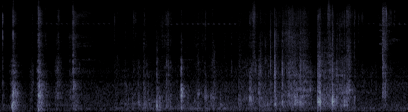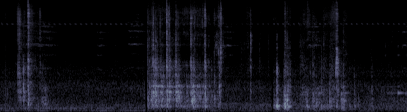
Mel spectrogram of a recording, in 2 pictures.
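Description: Handling noises from a car's trunk: a string of clicks and knocks with rustling as the trunk is opened and the floor cover and space-saver spare wheel are lifted out, with a louder scraping stretch about two-thirds of the way in.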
